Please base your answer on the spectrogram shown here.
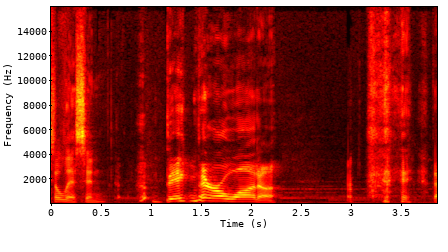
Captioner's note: laughing; Ryan laughing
